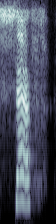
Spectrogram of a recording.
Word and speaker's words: Set: is also speculated as Seth you see it spelled s t but it's pronounce set as in set it on the table um they believe that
